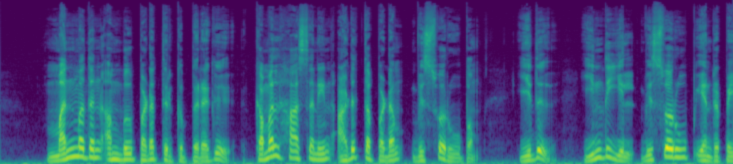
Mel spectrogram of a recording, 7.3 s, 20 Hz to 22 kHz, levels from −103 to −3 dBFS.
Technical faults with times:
none

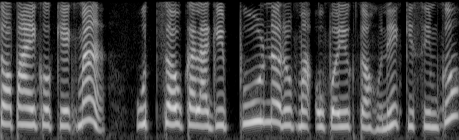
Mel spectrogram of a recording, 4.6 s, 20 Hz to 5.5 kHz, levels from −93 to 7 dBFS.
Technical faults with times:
none

